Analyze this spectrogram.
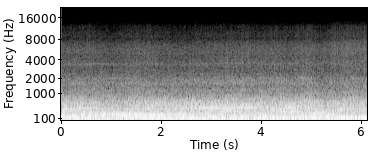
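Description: Water splashes under the tyres.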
